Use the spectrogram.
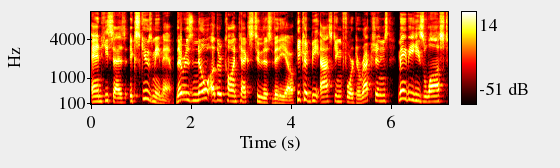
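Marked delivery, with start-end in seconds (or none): none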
